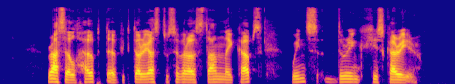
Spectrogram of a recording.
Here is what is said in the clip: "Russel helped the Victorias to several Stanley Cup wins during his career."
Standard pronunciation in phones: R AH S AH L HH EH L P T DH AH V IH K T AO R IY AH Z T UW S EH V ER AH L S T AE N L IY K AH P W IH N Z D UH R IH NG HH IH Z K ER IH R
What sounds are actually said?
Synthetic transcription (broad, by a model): R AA S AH L HH EH L P T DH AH V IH K T AO R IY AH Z T UW S EH V ER AH L S T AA N L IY K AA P W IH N S D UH R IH NG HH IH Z K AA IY R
